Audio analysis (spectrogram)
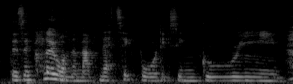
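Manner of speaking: ordinary talk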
